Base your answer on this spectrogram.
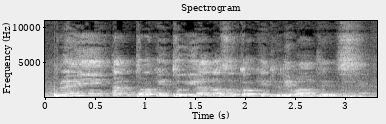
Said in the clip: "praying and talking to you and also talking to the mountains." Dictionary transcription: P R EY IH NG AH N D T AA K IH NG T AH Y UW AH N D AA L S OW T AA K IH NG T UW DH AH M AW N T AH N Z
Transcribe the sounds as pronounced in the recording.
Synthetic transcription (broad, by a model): P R EY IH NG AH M T AA K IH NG T AH Y UW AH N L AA S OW T AA K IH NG T UW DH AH M AW N T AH N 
